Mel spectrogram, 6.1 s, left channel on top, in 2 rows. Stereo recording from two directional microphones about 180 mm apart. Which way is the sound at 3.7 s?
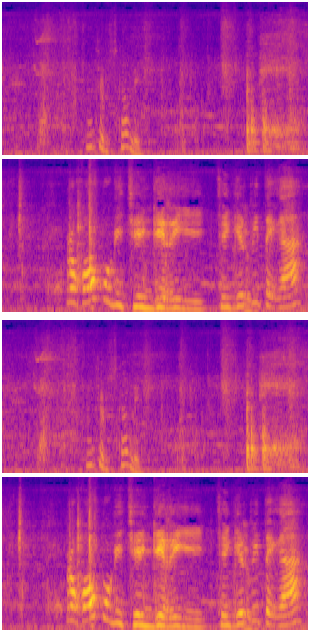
45° right (ahead or behind).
